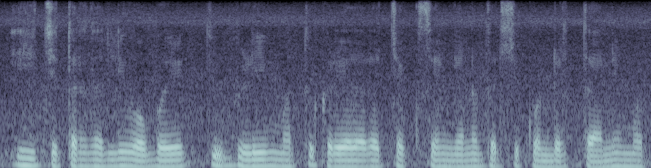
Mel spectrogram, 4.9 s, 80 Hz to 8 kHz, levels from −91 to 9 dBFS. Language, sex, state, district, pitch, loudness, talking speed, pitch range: Kannada, male, Karnataka, Koppal, 115 Hz, -18 LUFS, 145 wpm, 110-120 Hz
